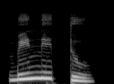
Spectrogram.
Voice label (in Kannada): "ಬಿಣ್ಣಿತು", Kannada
